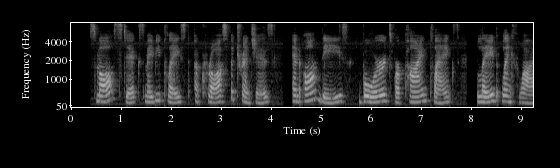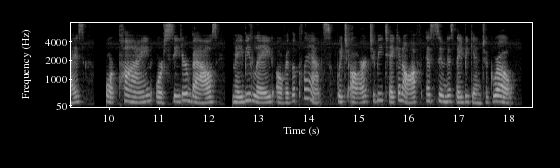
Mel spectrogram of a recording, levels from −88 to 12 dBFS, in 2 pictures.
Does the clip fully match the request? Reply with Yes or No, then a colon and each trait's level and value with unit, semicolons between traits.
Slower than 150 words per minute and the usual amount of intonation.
Yes: slow, 135 wpm; average, 3.3 semitones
